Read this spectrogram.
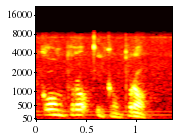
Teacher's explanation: el acento Se movió ahí hay función distintiva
